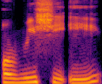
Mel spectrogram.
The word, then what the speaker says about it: Orisii: It was called Orishii, which is spelled Orisii, and that is Yoruba for pairs, like a pair of people, not a pair of shoes.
